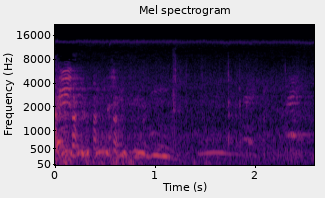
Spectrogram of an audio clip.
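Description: A man laughs outdoors.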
